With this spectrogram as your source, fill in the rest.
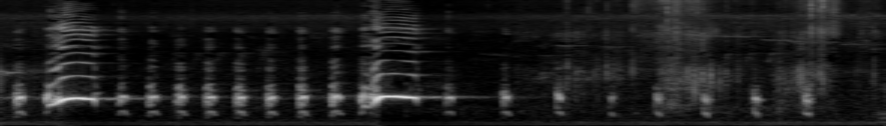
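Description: A person imitates a wild junglefowl rooster, voicing a fast run of sharp clucks broken by two drawn-out crowing calls, loud and close, with the clucks thinning out toward the end.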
